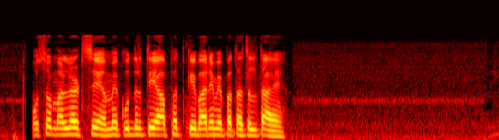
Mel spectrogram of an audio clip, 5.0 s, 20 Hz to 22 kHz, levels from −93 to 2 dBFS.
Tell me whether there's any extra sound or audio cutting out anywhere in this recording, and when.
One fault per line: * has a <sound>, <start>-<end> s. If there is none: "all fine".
all fine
